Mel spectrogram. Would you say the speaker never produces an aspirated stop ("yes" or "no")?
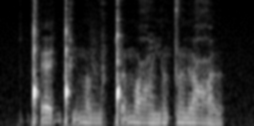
yes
